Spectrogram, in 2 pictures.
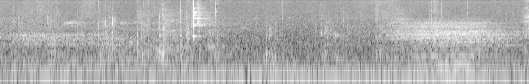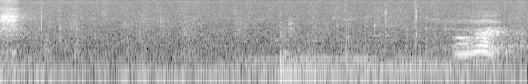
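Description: Near silence over a low steady hum, broken about four seconds in by one faint, drawn-out call from a large farm animal.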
